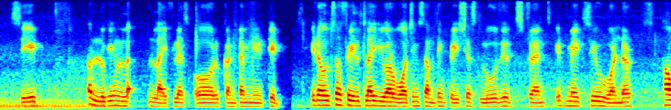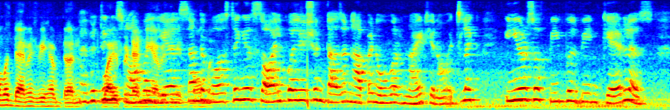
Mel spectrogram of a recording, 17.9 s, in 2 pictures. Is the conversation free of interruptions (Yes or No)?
No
